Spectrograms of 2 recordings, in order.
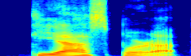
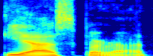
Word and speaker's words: diaspora: The word diaspora, I like to pronounce it diaspora because in Greek it's dias, but we can also call it diaspora.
